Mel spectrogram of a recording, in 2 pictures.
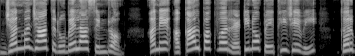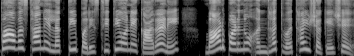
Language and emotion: Gujarati, neutral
